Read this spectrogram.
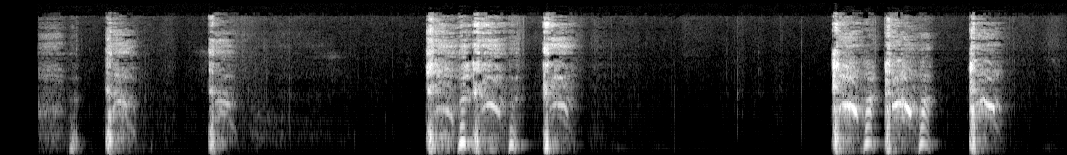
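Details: An adult diagnosed with pneumonia by doctors, feeling unwell, coughs in repeated bouts of about a dozen harsh, partly voiced coughs that hurt: pneumonia cough.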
